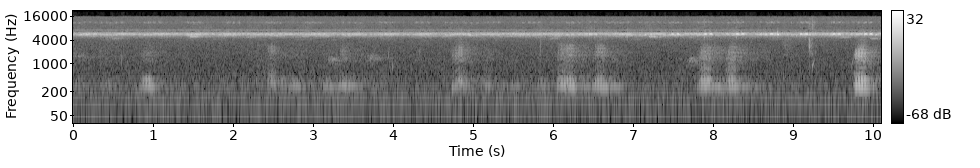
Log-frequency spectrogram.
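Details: Pig frogs giving deep, hoarse grunts spaced irregularly a second or two apart, louder toward the end, with a constant shrill insect whine in the background.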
